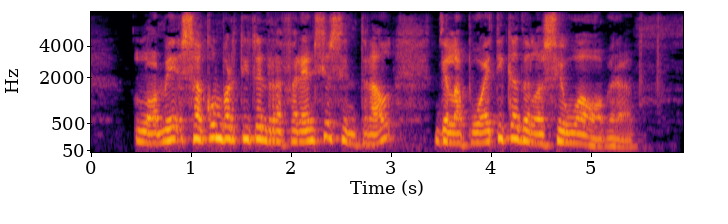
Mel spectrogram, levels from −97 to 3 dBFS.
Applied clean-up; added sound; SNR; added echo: none; none; none; none.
